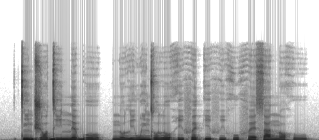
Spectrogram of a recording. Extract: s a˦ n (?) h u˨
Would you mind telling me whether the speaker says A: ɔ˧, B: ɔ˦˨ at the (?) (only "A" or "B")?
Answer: A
